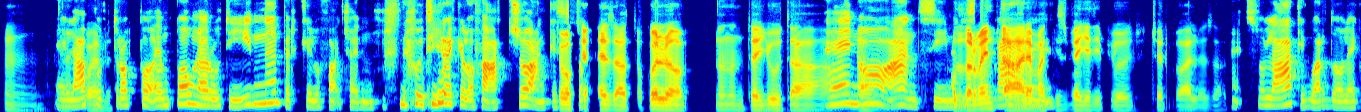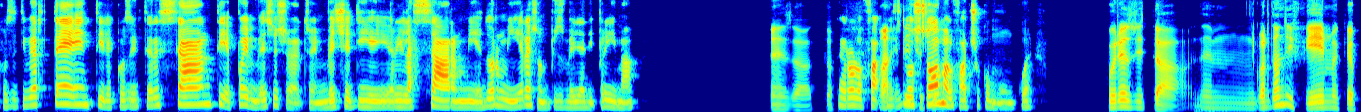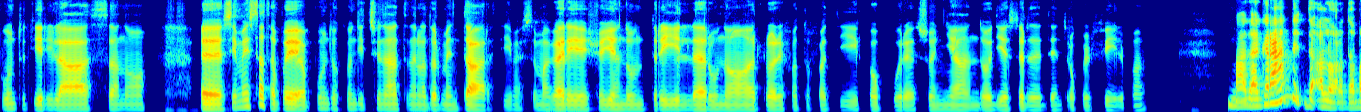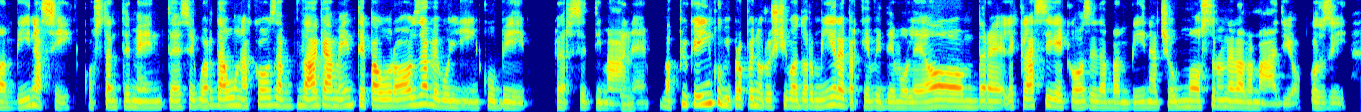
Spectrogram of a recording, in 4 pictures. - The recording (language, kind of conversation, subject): Italian, podcast, Raccontami una routine serale che ti aiuta a rilassarti davvero?
- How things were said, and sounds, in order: other background noise; laughing while speaking: "devo dire"; "Ciamo" said as "diciamo"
